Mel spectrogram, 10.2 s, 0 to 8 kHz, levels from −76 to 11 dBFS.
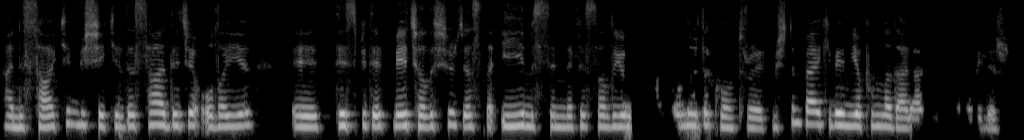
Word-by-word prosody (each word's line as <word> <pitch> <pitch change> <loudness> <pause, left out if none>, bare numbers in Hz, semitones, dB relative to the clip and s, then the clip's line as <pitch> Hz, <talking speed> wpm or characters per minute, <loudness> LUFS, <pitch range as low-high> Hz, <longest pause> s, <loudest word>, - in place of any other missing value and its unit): hani, 190 -2 -1
sakin 195 +6 -2
bir 220 - 0
şekilde 205 -1 -1
sadece 215 +1 +1
olayı, 200 +3 0 0.4
eee, 190 -1 +3
tespit 215 0 +2
etmeye 205 +1 +4
çalışırcasına 200 0 -2
"İyi 205 +1 +3
misin, 195 -1 -3
nefes 200 +2 -4
alıyor 195 +1 +1
musun?" 190 - -4 0.3
onları 210 +1 0
da 220 - -1
kontrol 180 -3 -3
etmiştim. 185 +9 -5
Belki 230 -1 +1
benim 220 -2 +7
yapımla 205 -2 +1
da 180 - +2
alakası 170 -1 -3 0.4
olabilir. - - -11
200 Hz, 145 wpm, -23 LUFS, 190-215 Hz, 0.4 s, benim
